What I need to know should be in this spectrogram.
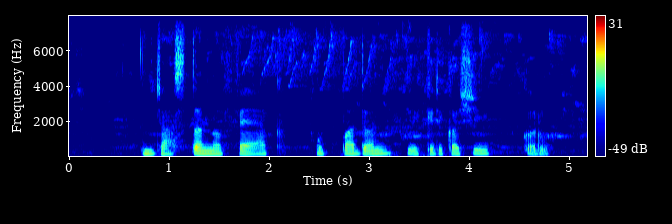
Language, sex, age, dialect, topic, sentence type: Marathi, male, 18-24, Southern Konkan, agriculture, question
